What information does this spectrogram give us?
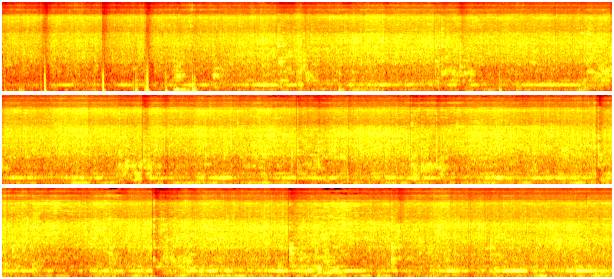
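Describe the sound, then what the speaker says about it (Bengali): Chunks of bottle gourd tossed into a hot pan with prawns and stir-fried, a steady loud sizzle of oil and moisture running throughout with scattered clinks and scrapes of a spatula against the pan. "লাউগুলো দিয়ে দেবো।"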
